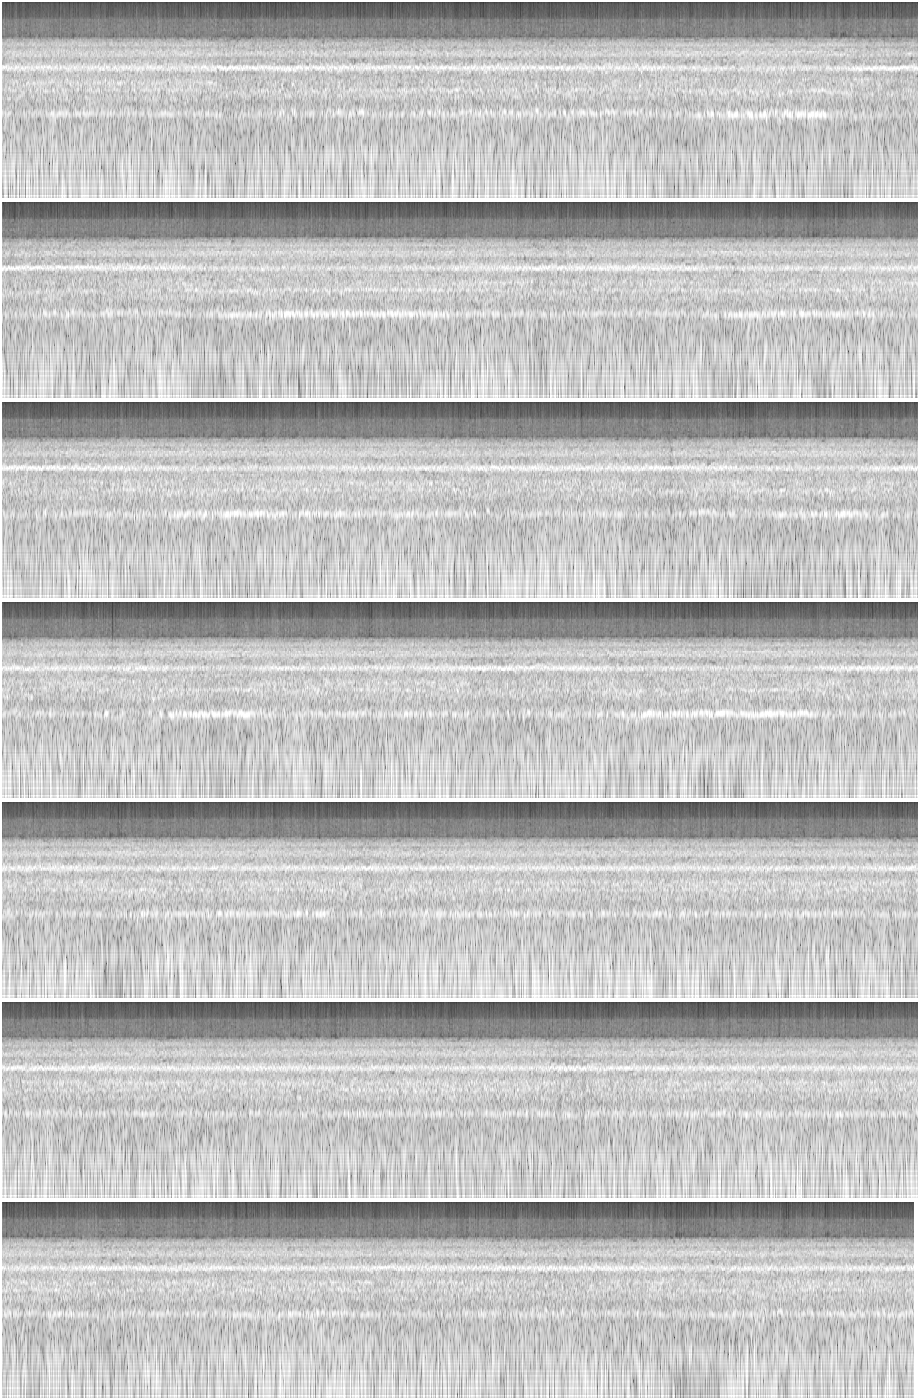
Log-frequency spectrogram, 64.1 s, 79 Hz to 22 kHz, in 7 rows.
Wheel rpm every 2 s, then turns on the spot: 230, 220, 210, 220, 210, 220, 230, 230, 230, 220, 220, 230, 220, 220, 220, 230, 220, 230, 230, 230, 230, 240, 230, 230, 230, 230, 230, 230, 230, 230, 220, 230.
none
